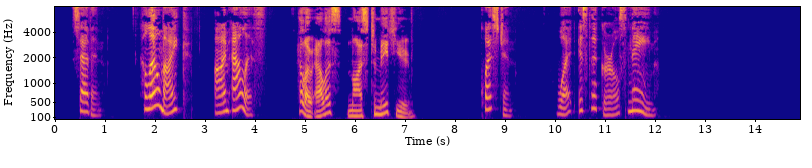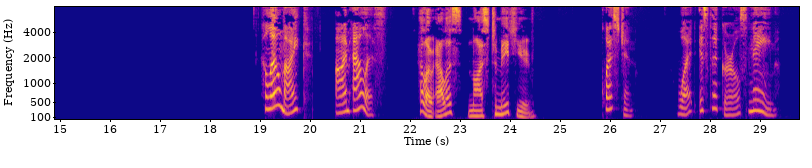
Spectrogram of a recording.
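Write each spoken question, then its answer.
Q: What is the girl's name?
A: Alice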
